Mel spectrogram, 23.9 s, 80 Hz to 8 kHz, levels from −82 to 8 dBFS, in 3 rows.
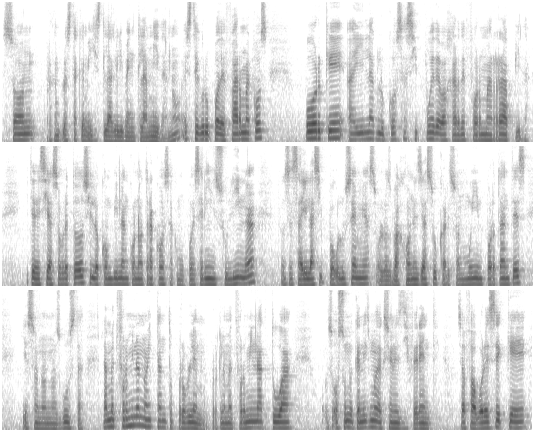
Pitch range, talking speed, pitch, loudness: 115-130 Hz, 195 wpm, 120 Hz, -29 LUFS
